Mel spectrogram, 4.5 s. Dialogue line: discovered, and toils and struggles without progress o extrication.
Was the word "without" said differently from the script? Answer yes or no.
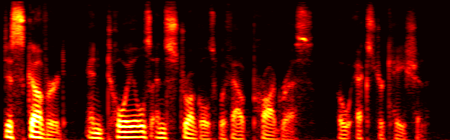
no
